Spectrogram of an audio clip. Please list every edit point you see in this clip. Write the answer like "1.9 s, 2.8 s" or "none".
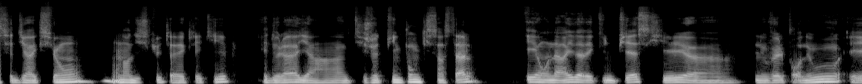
none

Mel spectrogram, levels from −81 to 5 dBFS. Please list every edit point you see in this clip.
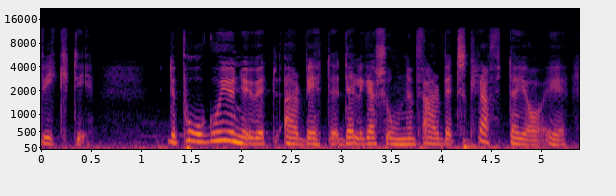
3.8 s

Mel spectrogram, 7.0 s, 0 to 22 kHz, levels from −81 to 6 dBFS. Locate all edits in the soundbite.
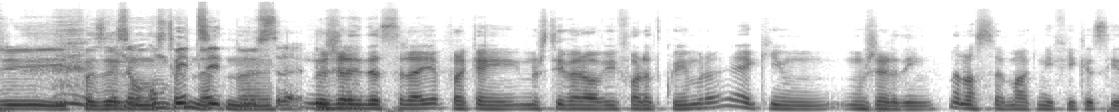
5.9 s

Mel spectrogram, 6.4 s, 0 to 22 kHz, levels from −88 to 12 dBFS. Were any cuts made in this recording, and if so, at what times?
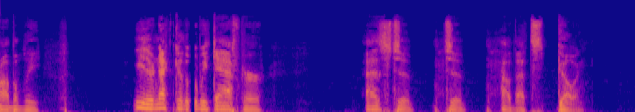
1.7 s, 4.4 s

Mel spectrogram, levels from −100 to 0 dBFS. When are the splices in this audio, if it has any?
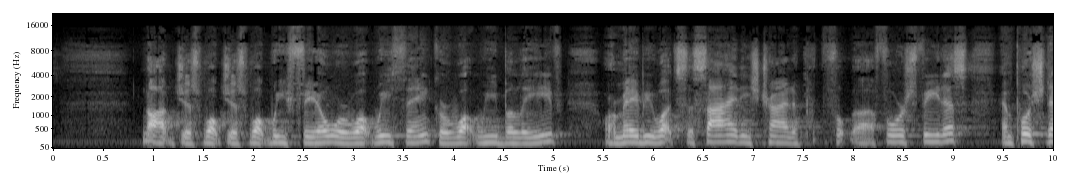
1.7 s

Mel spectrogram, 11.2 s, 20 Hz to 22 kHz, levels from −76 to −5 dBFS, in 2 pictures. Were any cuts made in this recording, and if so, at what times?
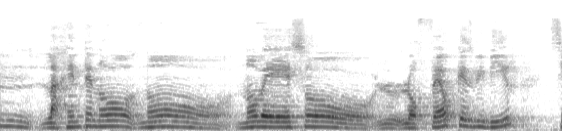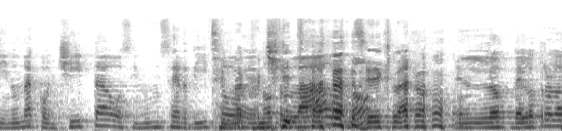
none

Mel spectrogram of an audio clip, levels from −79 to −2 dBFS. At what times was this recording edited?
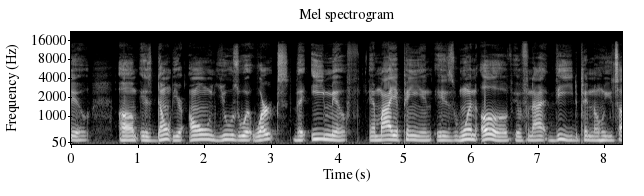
1.5 s, 3.3 s, 4.4 s

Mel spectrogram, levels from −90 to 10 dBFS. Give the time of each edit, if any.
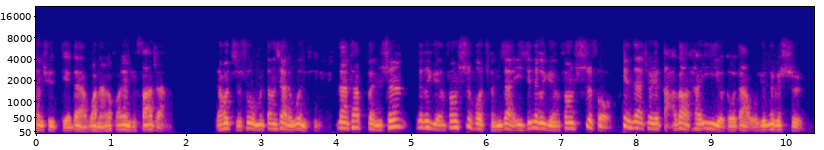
3.9 s, 5.0 s, 7.8 s

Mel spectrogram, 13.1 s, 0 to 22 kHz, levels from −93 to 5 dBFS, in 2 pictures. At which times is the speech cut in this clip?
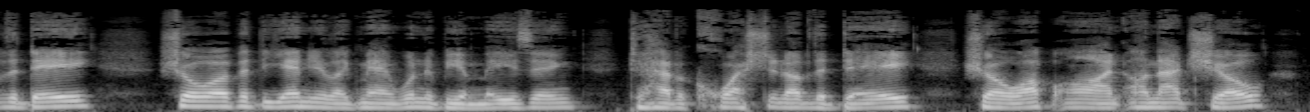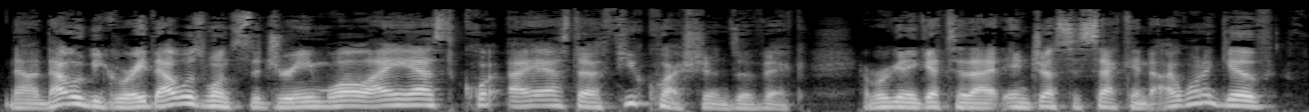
none

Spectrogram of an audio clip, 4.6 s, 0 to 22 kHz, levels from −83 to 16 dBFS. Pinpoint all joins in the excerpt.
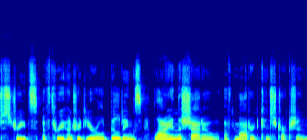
2.2 s

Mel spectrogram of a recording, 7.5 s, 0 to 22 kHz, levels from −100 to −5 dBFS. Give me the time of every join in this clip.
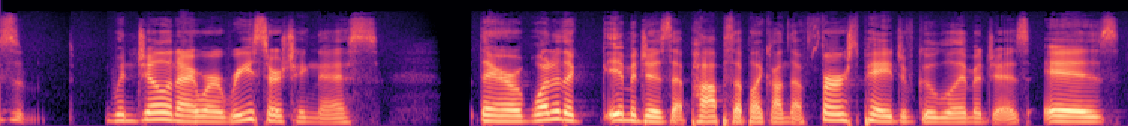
none

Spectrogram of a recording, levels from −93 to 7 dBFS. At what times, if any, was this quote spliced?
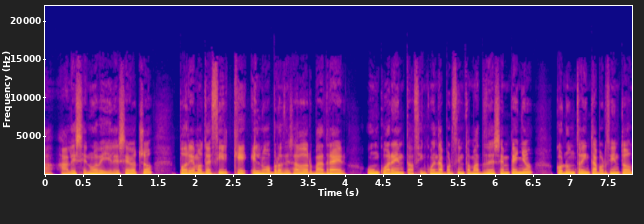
none

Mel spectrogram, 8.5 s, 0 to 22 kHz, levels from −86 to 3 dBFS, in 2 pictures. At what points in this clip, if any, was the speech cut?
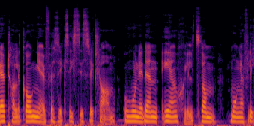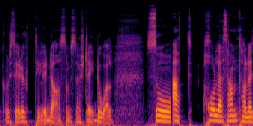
2.0 s, 7.1 s

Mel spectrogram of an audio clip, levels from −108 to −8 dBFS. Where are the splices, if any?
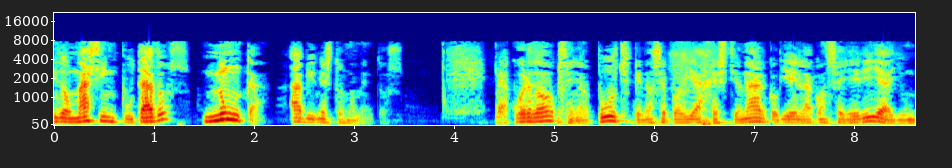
1.4 s, 2.6 s, 4.4 s, 5.0 s, 5.8 s, 7.2 s

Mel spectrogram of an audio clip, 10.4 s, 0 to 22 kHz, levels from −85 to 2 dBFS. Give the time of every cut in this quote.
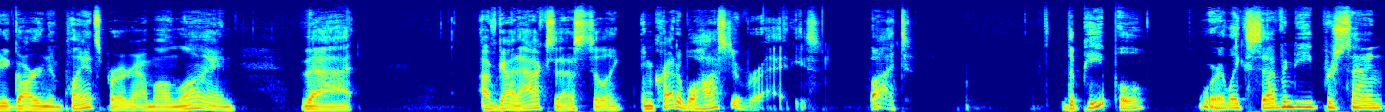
none

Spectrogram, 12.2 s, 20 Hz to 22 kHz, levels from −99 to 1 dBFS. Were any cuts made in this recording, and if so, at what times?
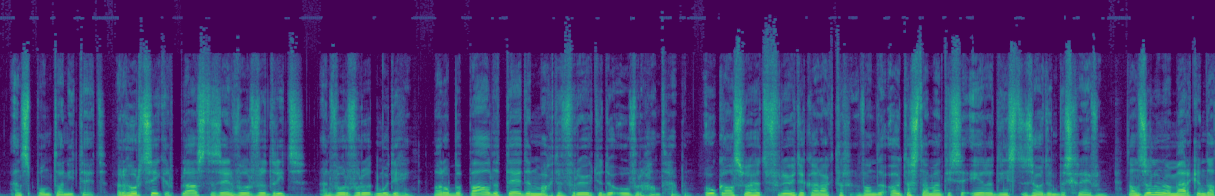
1.1 s, 7.0 s

